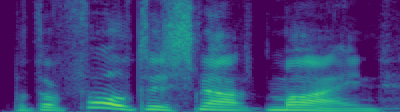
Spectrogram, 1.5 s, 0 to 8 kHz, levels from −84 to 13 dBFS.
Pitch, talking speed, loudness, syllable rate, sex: 185 Hz, 240 wpm, -16 LUFS, 4.3 syllables/s, male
